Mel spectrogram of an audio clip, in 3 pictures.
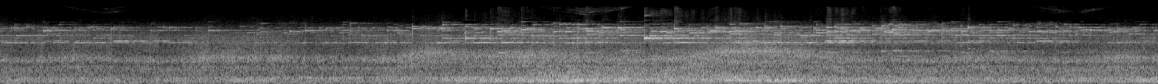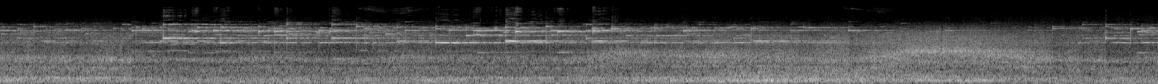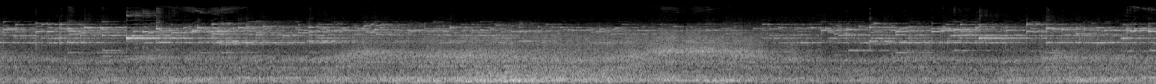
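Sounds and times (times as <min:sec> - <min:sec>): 
planet atmosphere background ambience: 0:00.0 - 0:34.7.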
